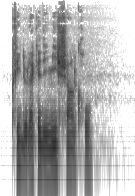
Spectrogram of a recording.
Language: French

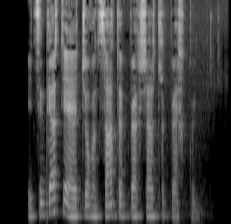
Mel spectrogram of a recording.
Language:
Mongolian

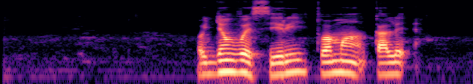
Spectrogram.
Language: Baoulé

